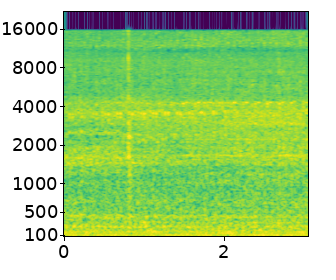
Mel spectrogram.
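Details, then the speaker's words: Ford Ranger diesel after bleeding the fuel system, its injectors having been flooded with water and previously knocking: steady, even idle with a regular soft clatter and no misses or stumbles; engine now running normally. "Umaandar na mga boss. Ganon kabilis."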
